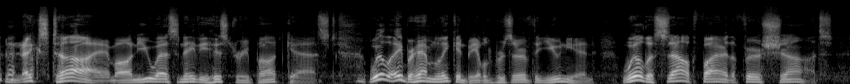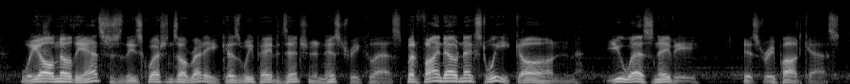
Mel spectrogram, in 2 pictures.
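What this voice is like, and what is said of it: Dramatic anime announcer voice. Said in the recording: “my anime announcer voice”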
